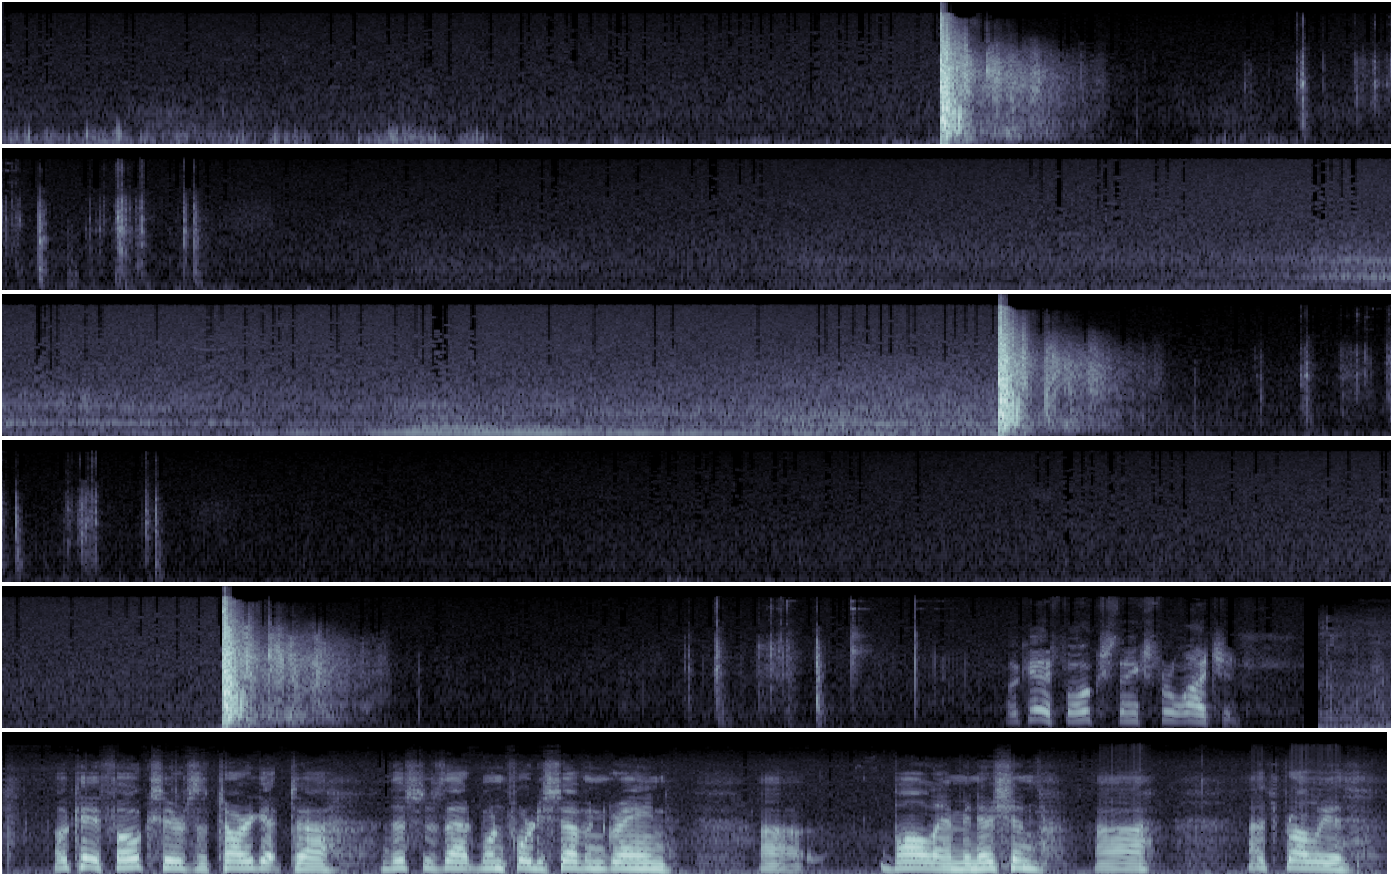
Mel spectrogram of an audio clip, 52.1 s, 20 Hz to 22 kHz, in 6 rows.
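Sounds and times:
rifle shot: 0:05.8 - 0:06.8, 0:23.6 - 0:24.5, 0:36.1 - 0:37.1.

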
